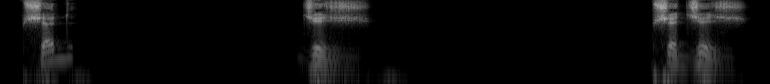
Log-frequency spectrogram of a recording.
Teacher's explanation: The second syllable begins with the j sound, like the one in the beginning of the English word jazz. This word ends with a j sound, similar to the one found in the middle of the English word for treasure, only softer.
